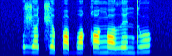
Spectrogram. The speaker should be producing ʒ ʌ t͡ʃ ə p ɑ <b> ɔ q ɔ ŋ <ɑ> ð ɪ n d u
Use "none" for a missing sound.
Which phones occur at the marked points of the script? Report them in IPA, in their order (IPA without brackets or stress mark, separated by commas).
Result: b, ɒ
